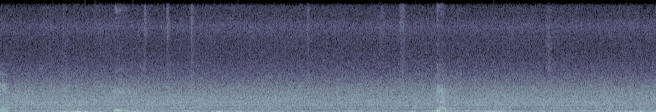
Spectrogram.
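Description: A cloth rubs and wipes across a whiteboard.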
